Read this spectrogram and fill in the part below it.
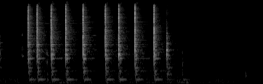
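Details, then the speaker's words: Jeep XJ hood light cord reel after fixing tangled spring line: crisp even ratchet clicks as the cord pays out, then quiet; normal operation. "you can hear that's clicking that's what it should do as it unwinds and then it should retract it back"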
